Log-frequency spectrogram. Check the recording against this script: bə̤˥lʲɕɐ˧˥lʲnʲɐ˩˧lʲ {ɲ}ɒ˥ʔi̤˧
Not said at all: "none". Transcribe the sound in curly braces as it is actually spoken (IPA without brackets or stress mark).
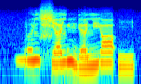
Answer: j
